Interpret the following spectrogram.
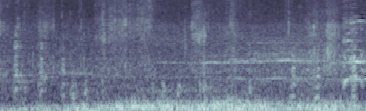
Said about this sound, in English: Ang dami niyang mga manok dito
